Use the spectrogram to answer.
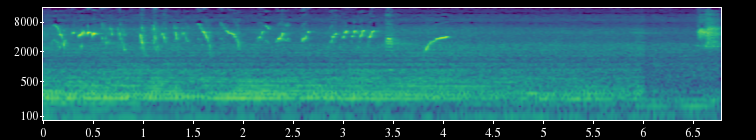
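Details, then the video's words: Young Atlantic canary singing by a roadside, used as a lure to get other canaries to answer; a quick run of high chirps and twitters, then a single rising whistled note, over a steady low traffic-like hum. "Pancingan kenari paud biar bunyi"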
